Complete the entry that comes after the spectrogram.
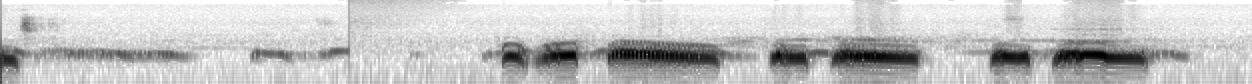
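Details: Spotted dove cooing in the bản thúc song style: quiet soft coos at first, then several loud mellow phrases in a row, wavering short notes alternating with longer falling coos.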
